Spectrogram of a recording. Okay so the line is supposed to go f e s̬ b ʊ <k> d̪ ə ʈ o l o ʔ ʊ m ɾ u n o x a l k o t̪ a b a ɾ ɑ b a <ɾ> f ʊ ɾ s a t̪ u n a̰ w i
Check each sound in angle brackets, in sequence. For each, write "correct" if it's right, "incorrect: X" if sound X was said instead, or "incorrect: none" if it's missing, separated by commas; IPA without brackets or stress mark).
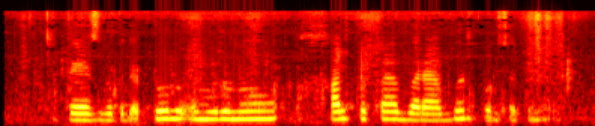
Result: correct, correct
